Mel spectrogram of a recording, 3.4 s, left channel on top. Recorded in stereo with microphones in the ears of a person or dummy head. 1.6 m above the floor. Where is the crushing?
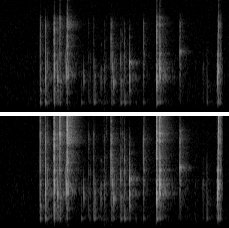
80° right.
